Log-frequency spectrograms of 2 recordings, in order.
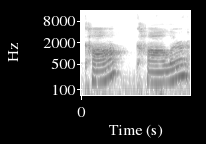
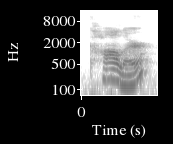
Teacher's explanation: And then lastly, collar has the vowel, and that's an open, unrounded vowel. So when I say collar, I don't want to feel any lip rounding. The main difference between collar and collar is that caw has rounding and ka is more open, unrounded.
